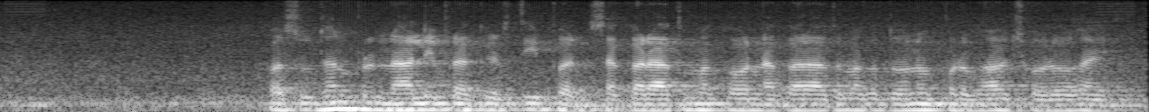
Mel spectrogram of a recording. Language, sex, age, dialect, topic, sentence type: Magahi, male, 18-24, Southern, agriculture, statement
